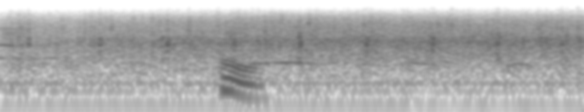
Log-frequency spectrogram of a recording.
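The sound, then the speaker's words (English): An audience applauds steadily, a dense, even wash of many hands clapping for the whole stretch, with a brief voice call rising faintly through the noise. “You can clap for that.”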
